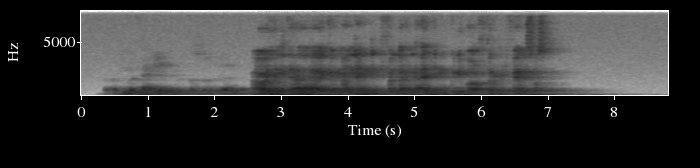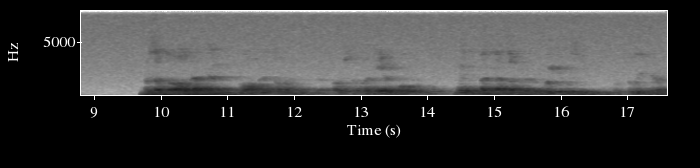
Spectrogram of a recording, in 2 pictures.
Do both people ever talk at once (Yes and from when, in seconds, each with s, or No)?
No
